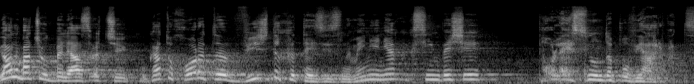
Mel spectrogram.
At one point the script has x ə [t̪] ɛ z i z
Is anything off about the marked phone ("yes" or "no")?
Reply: no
